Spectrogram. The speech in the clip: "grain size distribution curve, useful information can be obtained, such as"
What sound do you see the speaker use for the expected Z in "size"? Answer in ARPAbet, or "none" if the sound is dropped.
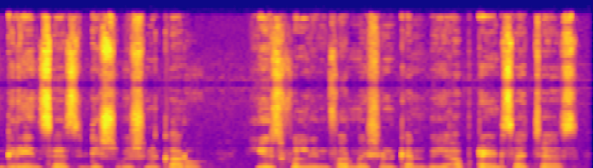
S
